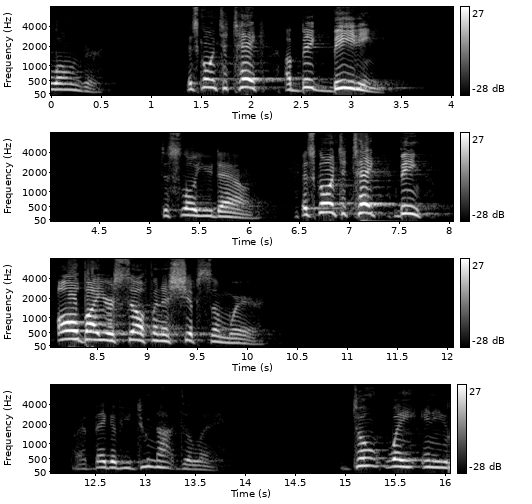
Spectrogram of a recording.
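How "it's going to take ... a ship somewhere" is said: louder, driving warning; forceful preaching. Acted. Preacher warning stubborn sinners, forceful preaching. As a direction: press the warning home.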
